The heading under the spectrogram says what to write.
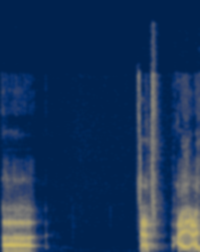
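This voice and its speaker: Nothing can be heard in the quiet background. An American accent shapes the speech. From Central Valley, California. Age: 40s. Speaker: tool reviewer YouTuber. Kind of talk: live stream Q&A. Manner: halting, many fillers.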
